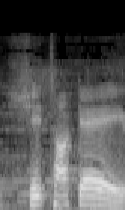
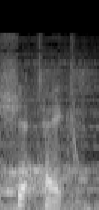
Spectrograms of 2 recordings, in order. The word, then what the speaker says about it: shiitake: Toadstool, Princess Toadstool, and Shiitake, or when I was a kid, I used to pronounce it as shit take. Because I couldn't pronounce shiitake mushrooms.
